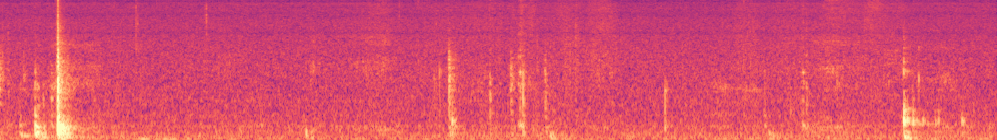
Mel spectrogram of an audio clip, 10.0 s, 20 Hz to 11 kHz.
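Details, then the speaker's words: Tube guitar amplifier with a weird popping noise: during a bias check one power tube's current spikes past the ~35 mA target (plate voltage ~43–45 V) as irregular sharp pops sound over a quiet background, identifying a bad power tube. "you can see it's spiked and you can hear the pop or maybe you can't but it's popping and it's rising pretty fast they may even pass 35 which means that this tube there goes this tube is a bad tube"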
